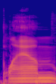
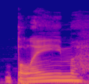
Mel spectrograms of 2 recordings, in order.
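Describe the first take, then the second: First: The vowel sounds like the one in 'blam'. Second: The vowel sounds like the one in 'blame'.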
